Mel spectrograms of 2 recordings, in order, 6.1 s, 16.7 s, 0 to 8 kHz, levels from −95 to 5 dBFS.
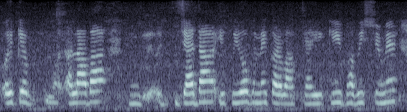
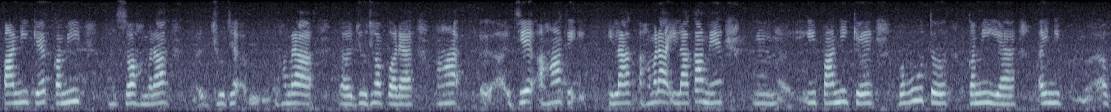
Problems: none marked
